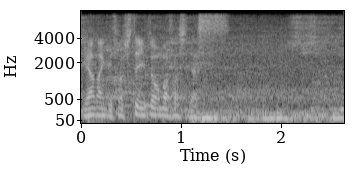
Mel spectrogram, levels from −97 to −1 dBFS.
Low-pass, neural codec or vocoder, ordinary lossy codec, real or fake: 7.2 kHz; vocoder, 22.05 kHz, 80 mel bands, WaveNeXt; none; fake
